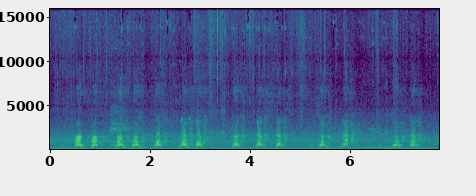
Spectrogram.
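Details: Corgi Nessi and a Chihuahua mix named Miles playing together; a run of short, sharp barks comes in quick pairs and triplets, loud and fairly evenly spaced across the whole stretch, with a low hum underneath.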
